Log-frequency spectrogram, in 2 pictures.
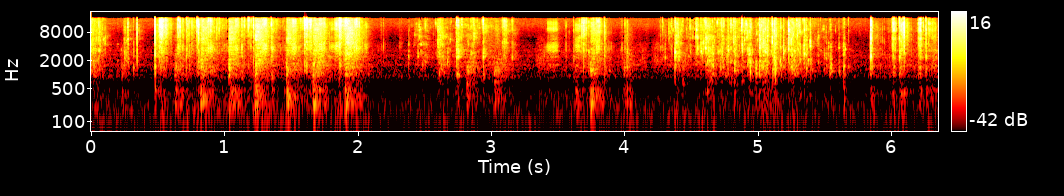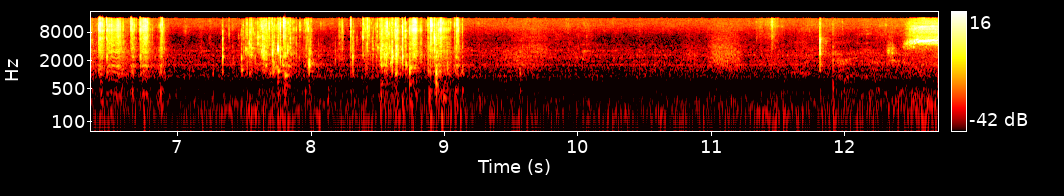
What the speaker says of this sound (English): Just put my hand over while I spray.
